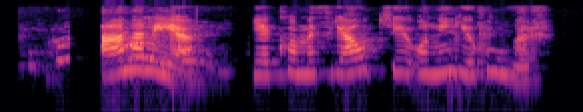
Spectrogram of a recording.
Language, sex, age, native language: Icelandic, female, 40-49, Icelandic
